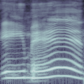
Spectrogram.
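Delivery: heartfelt amen. Showing the crowd how an excited amen should sound, amen with feeling. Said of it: "yung may feelings".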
